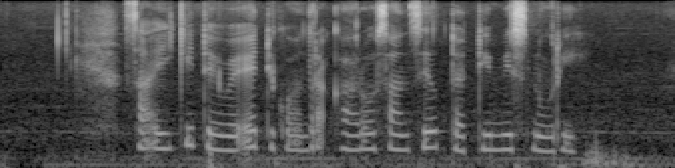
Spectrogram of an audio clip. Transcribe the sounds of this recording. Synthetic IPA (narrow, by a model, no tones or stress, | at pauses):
sa̰ʔikiɖ̪̥e̤weʔed̪̥i̤kɔnt̪ɾa̰ʔkaɾosansɪld̪̥ä̤d̪̥i̤misnuɾi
